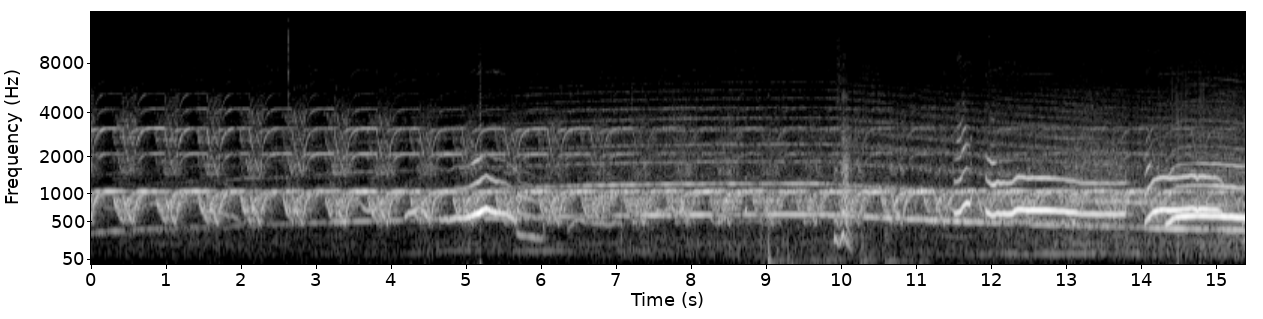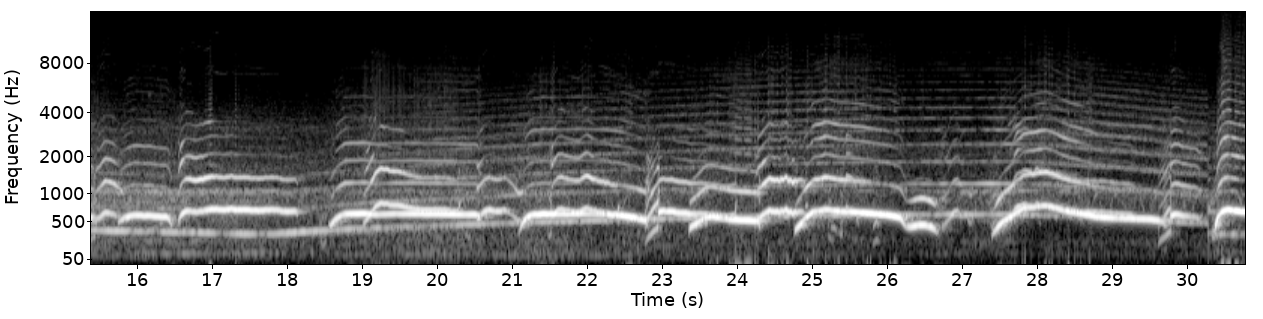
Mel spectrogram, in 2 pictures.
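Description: Ambulance siren from a played video, first in a fast yelp, then a slow rising-and-falling wail. From about twelve seconds in, loud howling joins in over the siren, in repeated swooping howls.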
